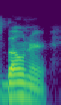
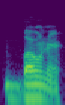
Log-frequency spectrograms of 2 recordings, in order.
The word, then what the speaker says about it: Boehner: name his name is boner in absolute honor Boehner yeah but it is it is phonetically pronounced as boner yeah there's no let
